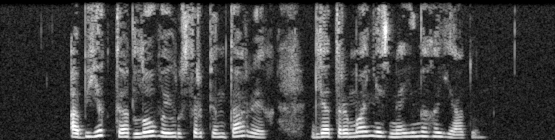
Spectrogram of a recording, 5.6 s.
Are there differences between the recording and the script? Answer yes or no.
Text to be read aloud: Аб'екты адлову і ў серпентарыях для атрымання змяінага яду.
no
